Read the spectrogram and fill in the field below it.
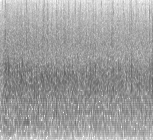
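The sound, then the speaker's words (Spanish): An audience claps loudly and steadily for Jehovah of hosts. The clapping is a dense, continuous wash of many hands with no single claps standing out, sustained at an even level for the whole stretch. “Grande nuestro Dios, démosle palmas fuertes a Jehová de los ejércitos.”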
